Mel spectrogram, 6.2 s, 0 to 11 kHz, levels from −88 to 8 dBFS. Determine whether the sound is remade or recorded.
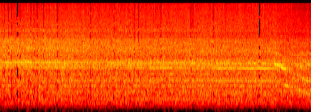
recorded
